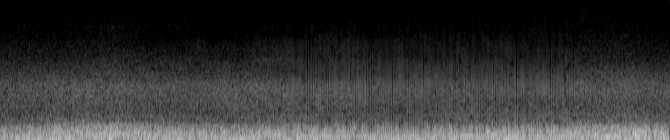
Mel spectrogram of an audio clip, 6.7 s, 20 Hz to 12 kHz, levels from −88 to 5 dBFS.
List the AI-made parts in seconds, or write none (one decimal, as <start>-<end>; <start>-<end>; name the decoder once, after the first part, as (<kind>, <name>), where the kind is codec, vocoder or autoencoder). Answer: 2.9-5.8 (vocoder, BigVGAN v2)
